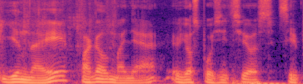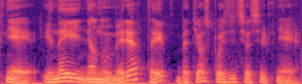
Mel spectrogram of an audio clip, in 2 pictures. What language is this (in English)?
Lithuanian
